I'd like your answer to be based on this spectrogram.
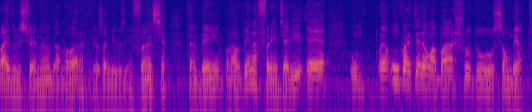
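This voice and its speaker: Amid noticeable background noise, a man with a fairly low pitch talks at a moderate pace with lively intonation. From Brazil, Sorocaba. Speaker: businessman. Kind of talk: interview.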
